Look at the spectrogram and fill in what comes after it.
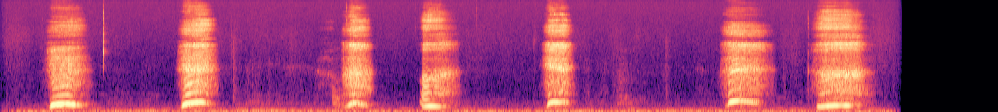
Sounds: Respiratory sounds, Breathing

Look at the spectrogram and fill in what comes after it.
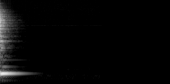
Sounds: Bell, Cowbell

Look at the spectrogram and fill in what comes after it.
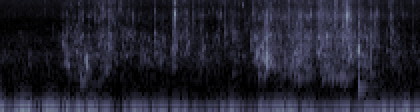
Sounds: Liquid, Splash

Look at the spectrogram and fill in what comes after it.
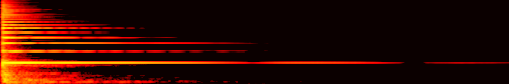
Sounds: Musical instrument, Music, Keyboard (musical)

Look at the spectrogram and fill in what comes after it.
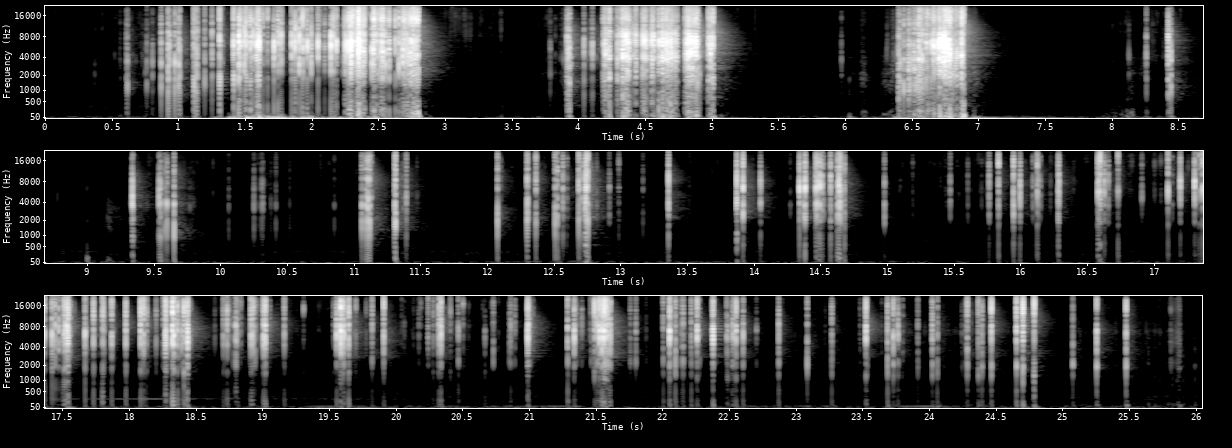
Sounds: Domestic sounds

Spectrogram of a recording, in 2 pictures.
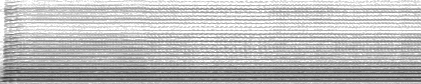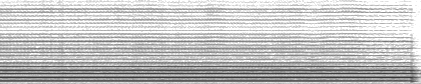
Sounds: Music, Wind instrument, Musical instrument

